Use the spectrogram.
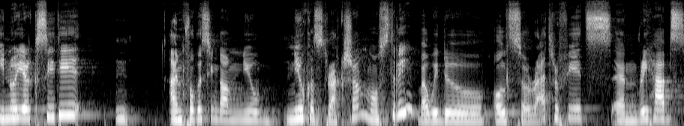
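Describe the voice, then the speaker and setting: A woman with an Italian accent, medium in pitch, very slow, with lively intonation. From Italy. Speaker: energy sustainability consultant. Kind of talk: panel discussion. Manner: halting.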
